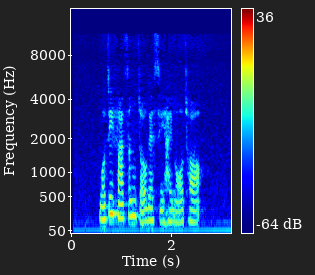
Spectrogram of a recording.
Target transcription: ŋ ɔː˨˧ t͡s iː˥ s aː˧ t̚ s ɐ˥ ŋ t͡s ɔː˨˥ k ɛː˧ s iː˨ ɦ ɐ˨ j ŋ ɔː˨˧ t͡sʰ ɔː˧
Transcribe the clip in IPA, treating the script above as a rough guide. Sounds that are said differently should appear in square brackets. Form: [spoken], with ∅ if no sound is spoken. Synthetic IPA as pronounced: ŋ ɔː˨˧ t͡s iː˥ [f] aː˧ t̚ s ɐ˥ ŋ t͡s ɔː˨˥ k ɛː˧ s iː˨ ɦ ɐ˨ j ŋ ɔː˨˧ t͡sʰ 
